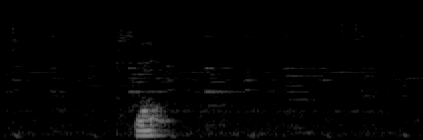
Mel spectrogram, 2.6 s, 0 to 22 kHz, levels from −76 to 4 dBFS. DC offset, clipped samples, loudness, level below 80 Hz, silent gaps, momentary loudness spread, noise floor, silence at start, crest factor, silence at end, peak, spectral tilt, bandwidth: under 0.1%; under 0.1%; -41 LUFS; -84 dBFS; none; 23 LU; -66 dBFS; 0.1 s; 24 dB; 0.75 s; -22 dBFS; -6 dB/octave; 15 kHz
